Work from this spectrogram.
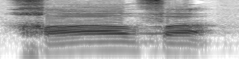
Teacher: ہم خا کو تو کھینچیں گے لیکن فا کو نہیں کھینچیں گے۔ خا کو ہم اس لیے کھینچیں گے کہ یہاں پہ الف مدہ الف ہے، ٹھیک ہے؟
